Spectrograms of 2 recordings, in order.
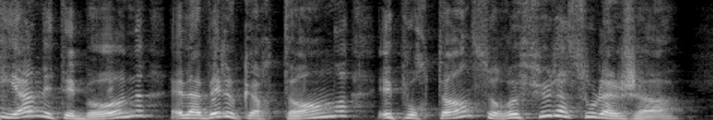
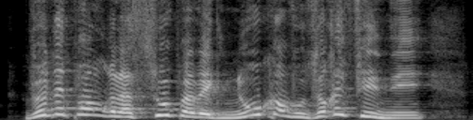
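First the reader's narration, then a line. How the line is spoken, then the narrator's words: Calling after someone leaving. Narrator (French): lui cria-t-elle comme il s'éloignait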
